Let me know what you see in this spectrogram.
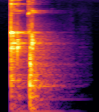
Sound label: shot glasses stack medium; soundpool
